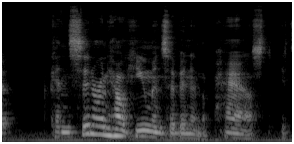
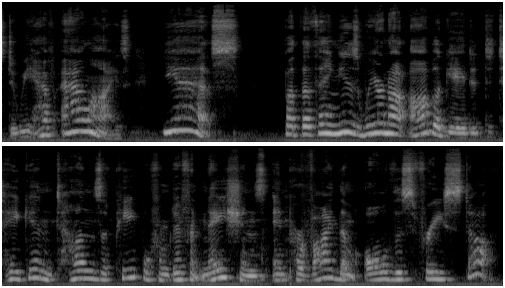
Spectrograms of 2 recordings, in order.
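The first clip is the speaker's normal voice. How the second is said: raised, insistent, exasperated argument; worked up; 6 semitones higher than usual. Real, not acted. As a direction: argue it hotly with a higher voice. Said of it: "it gets to me".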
